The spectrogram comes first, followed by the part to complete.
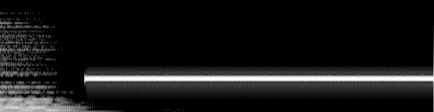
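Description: Background music fades out, and about a second in a steady single-pitch test tone starts abruptly and holds unbroken. It is the TV test tone that runs with colour bars after a station signs off the air.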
